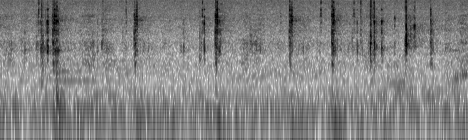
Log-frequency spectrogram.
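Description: Faint, irregular light clicks and taps of a stylus on a tablet surface while words are handwritten, over a low steady hum.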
